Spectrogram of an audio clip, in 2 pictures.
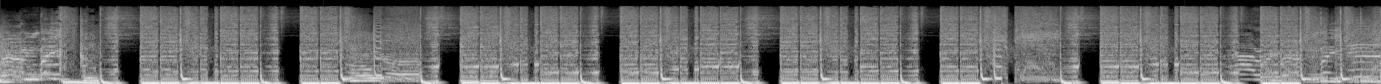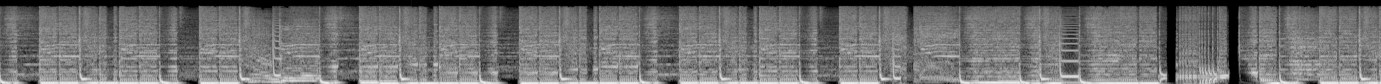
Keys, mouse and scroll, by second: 0.2 click, 2.3-2.7 typing, 5.7-6.6 typing, 6.9 click, 9.3 Delete, 9.4 Delete, 9.6 Delete, 9.7 Delete, 10.1-11.1 typing, 11.5 click, 15.1-16.2 typing, 16.8 click, 17.8 F10, 18.3 click, 19.7 Delete, 19.8 typing, 20.0 right click, 20.9-22.6 typing, 25.8 F11, 25.8 F10, 26.2-27.6 typing.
